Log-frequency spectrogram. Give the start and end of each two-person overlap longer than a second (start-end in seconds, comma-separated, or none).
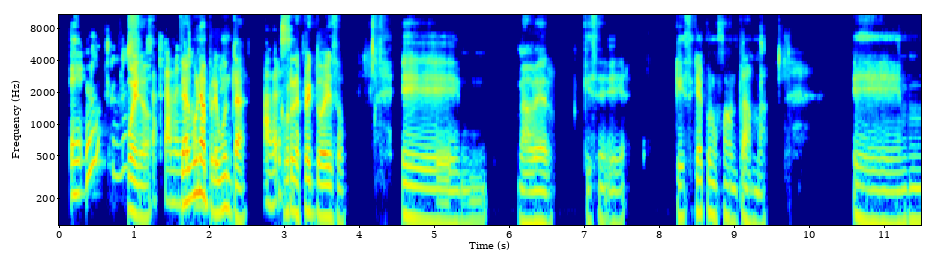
0.9-2.3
